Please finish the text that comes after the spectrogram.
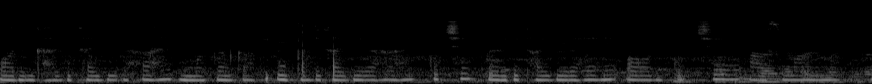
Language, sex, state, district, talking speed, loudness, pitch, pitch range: Hindi, female, Goa, North and South Goa, 170 wpm, -43 LUFS, 205 Hz, 200-210 Hz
